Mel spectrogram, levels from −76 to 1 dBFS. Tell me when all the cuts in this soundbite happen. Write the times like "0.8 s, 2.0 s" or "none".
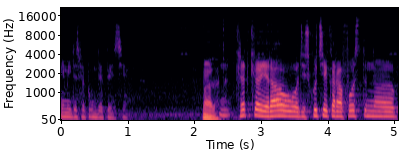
1.2 s, 2.6 s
